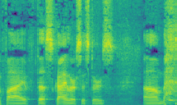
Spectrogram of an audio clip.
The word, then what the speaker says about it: Schuyler: The sh- the sh- Sky- sh- Schuyler, the Schuyler, Schuyler sisters.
